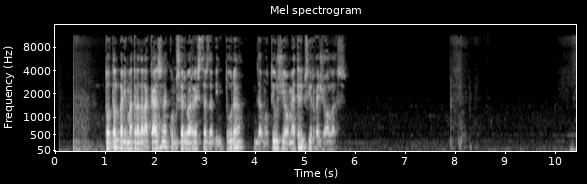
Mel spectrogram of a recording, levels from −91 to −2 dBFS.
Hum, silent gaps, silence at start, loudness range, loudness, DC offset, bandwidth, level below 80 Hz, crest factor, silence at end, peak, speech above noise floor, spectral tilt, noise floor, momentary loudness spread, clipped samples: none; none; 0.35 s; 13 LU; -18 LUFS; under 0.1%; 11.5 kHz; -42 dBFS; 20 dB; 0.1 s; 0 dBFS; 50 dB; -6 dB/octave; -67 dBFS; 16 LU; under 0.1%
